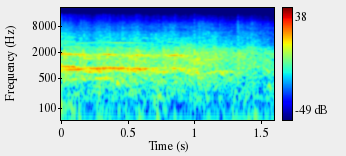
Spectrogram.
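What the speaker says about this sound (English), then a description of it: "Let's give them a big round of applause again." Audience applause at a Windy City Times celebration of 35 years in LGBTQ media in Chicago, a steady, fairly loud wash of clapping with a faint tonal hum underneath, holding for under two seconds.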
